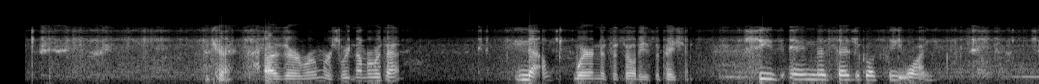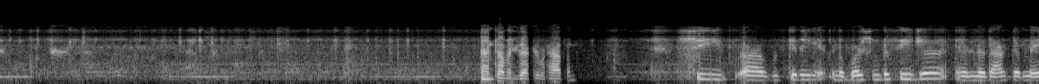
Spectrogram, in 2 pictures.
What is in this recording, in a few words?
911 Call; Wilmington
